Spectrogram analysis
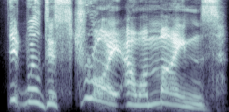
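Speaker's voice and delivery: high, slow pained cry under mental pressure; pained shout. Acted. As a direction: cry out as your mind is crushed. Psionic pressure, crying out in pain.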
